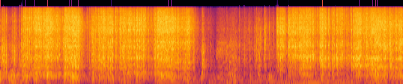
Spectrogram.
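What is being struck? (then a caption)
Nylon hook-and-loop strip. A wide black nylon hook-and-loop strip of thin, flexible fabric, with a fuzzy loop side and a ridged hook side, is held in both hands with long pink nails while the two sides are slowly peeled apart. It gives dense, bright crackling rips in long stretches, with a brief quieter gap midway before the tearing resumes.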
